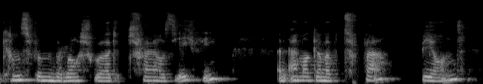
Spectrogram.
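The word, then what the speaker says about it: trawsieithu: So translanguaging comes from the Welsh word trausieithu, an amalgam of tra, beyond, iaith, language, and it's transformed into a verb by the suffix u, which is pronounced e in Welsh.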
